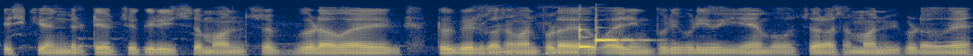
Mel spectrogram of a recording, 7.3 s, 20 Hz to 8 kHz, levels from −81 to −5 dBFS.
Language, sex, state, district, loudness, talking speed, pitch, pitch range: Hindi, male, Rajasthan, Bikaner, -20 LUFS, 215 wpm, 95 Hz, 95-100 Hz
